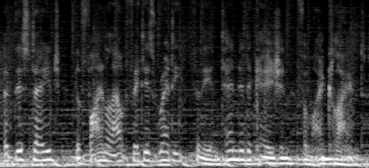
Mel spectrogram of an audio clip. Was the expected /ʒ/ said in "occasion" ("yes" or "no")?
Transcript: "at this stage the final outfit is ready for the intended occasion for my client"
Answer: yes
